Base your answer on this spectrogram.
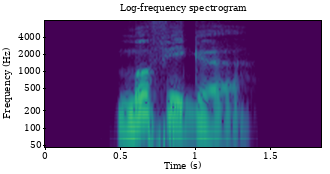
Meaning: inflection of muffig: 1. strong/mixed nominative/accusative feminine singular 2. strong nominative/accusative plural 3. weak nominative all-gender singular 4. weak accusative feminine/neuter singular
- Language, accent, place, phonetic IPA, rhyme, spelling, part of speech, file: German, Germany, Berlin, [ˈmʊfɪɡə], -ʊfɪɡə, muffige, adjective, De-muffige.ogg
